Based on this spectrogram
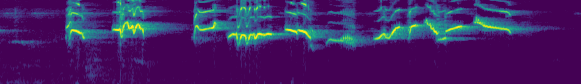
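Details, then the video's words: Oriental magpie-robin song opening with a few sharp chips, then flowing into a string of sweet, swooping whistled phrases. "Jamin Kacer Bisu Langsung Gacor Dengar Suara Asli Kacer Ini"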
